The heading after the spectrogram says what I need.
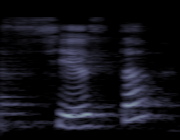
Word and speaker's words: siesta: Enfim, a curiosidade é que Cecília, se eu estiver errado, você me corrija, é a siesta, pronuncia assim, que é o período do dia no qual as pessoas elas voltam para casa para almoçar e dormir, siesta.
